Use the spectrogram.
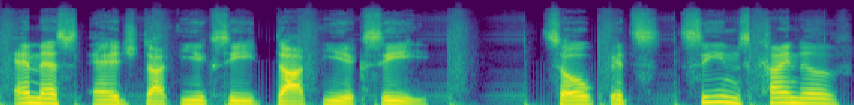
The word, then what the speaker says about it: msedge.exe.exe: Now, that is not a mispronunciation. It's not msedge.exe, which is obviously the process for the Microsoft Edge browser. It's msedge.exe.exe.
